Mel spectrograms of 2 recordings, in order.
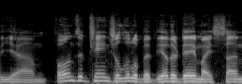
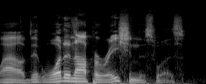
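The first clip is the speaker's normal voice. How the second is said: ordinary talk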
